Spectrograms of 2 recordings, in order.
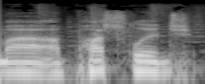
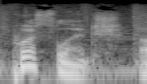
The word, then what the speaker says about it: Puslinch: That was Matthew Vollmer from Puslinch. Let's see if I can say it right. Puslinch, I'll say that right.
